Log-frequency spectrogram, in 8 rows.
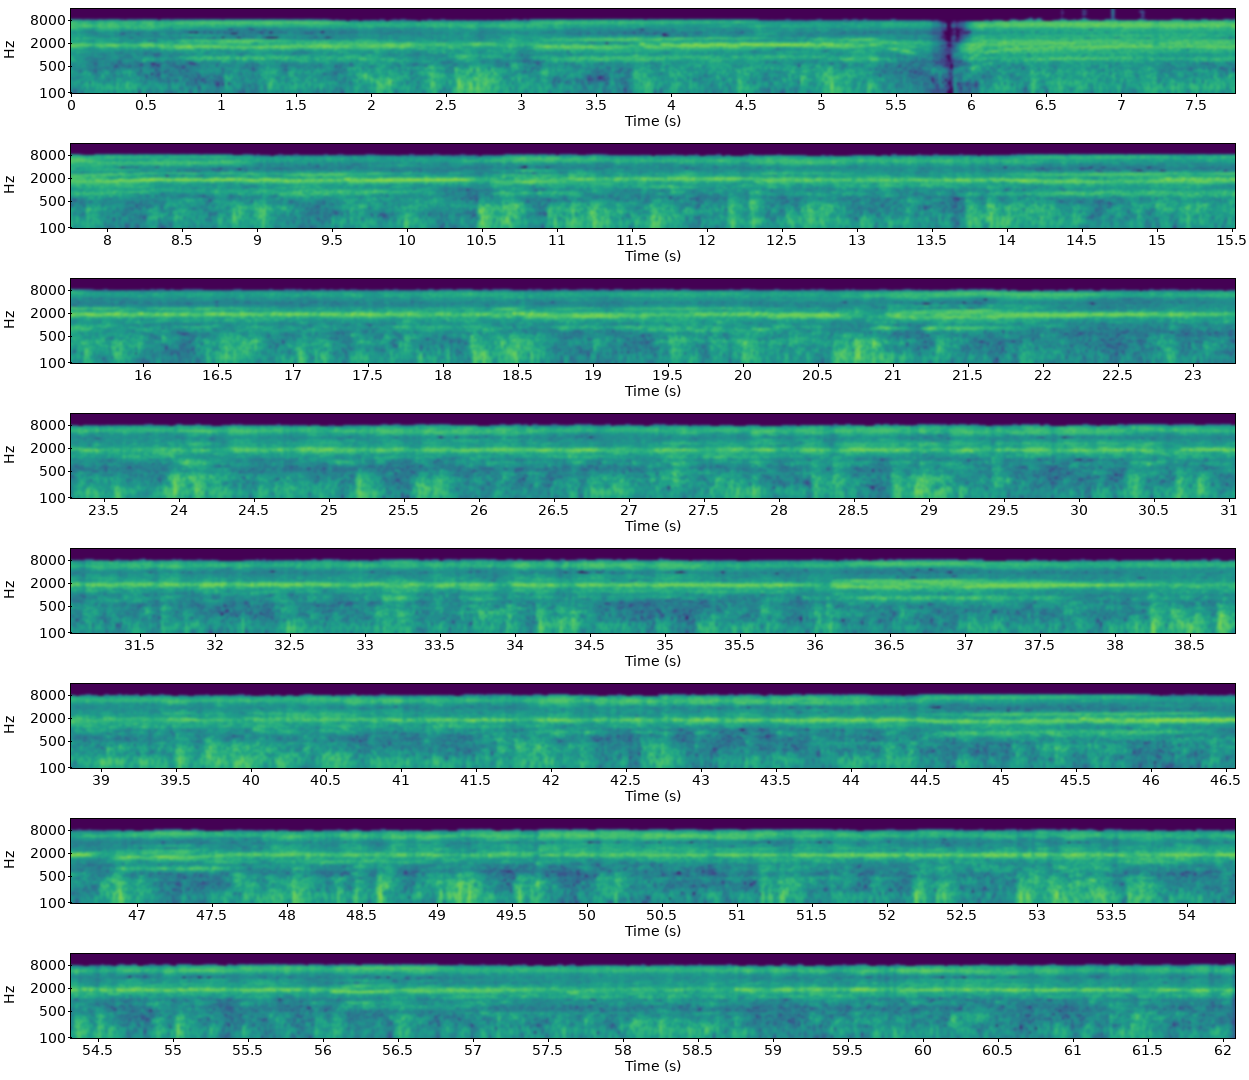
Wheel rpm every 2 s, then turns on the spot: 230, 220, 170, 180, 230, 230, 230, 210, 210, 220, 220, 230, 230, 230, 230, 230, 230, 230, 220, 230, 240, 230, 220, 220, 230, 230, 230, 230, 230, 230, 230.
none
